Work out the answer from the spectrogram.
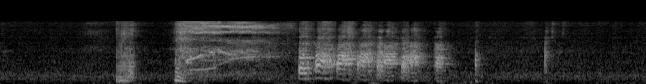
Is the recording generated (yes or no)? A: yes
